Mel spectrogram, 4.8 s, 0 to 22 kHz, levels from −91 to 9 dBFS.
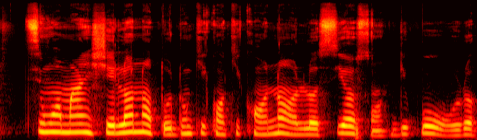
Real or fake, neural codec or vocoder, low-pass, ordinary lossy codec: real; none; 19.8 kHz; none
